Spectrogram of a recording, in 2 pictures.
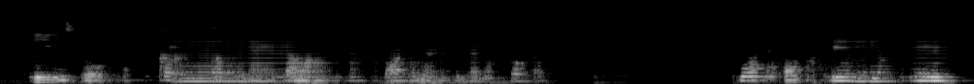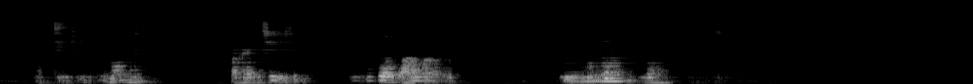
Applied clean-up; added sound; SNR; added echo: neural mask model DeepFilterNet 3.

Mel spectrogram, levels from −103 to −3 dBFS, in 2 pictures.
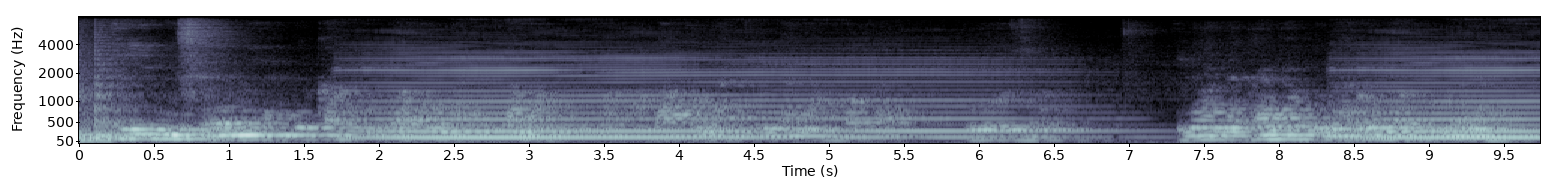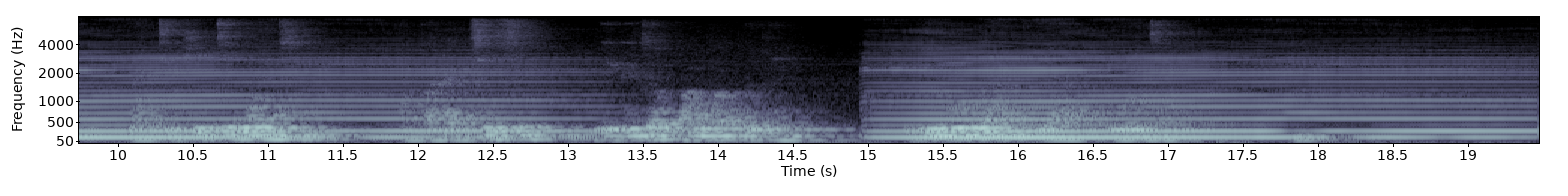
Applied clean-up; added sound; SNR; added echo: none; Bowed string instrument; 2 dB; reverberation time 1.3 s.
